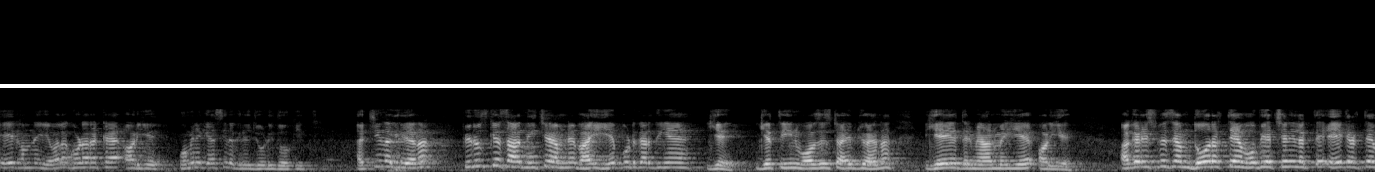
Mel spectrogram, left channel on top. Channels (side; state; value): left; silent; digital silence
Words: हमने ये वाला घोड़ा रखा है, और ये मोमिन कैसी लग रही है जोड़ी दो की? अच्छी लग रही है ना। फिर उसके साथ नीचे हमने भाई ये पुट कर दिए हैं, ये तीन वॉजेस टाइप जो है ना, ये दरमियान में ये और ये। अगर इसमें से हम दो रखते हैं वो भी अच्छे नहीं लगते, एक रखते हैं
